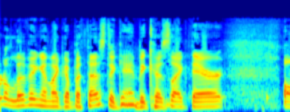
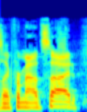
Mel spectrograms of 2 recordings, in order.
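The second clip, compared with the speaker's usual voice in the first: usual speaking voice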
